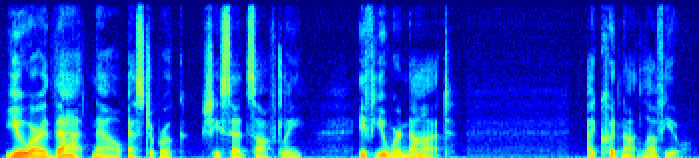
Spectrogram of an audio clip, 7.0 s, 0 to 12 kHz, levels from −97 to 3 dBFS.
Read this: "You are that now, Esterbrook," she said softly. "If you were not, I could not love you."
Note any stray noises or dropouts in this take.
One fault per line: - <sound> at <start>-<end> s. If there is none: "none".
none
